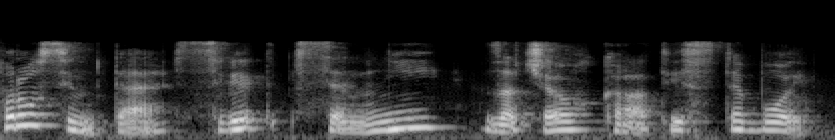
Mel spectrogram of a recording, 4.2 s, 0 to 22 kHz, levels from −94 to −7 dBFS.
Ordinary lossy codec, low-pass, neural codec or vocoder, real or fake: none; 7.2 kHz; codec, 16 kHz, 4 kbps, X-Codec, HuBERT features, trained on balanced general audio; fake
